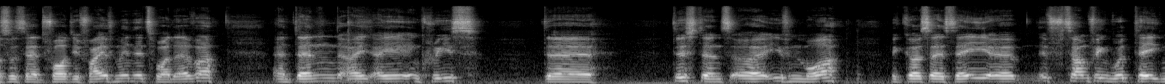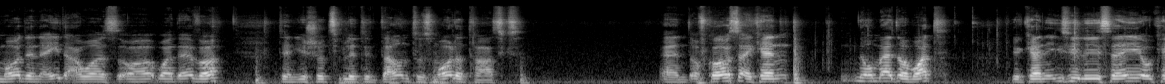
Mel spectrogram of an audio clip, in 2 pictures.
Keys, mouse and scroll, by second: 21.5 click, 22.7 BackSpace.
